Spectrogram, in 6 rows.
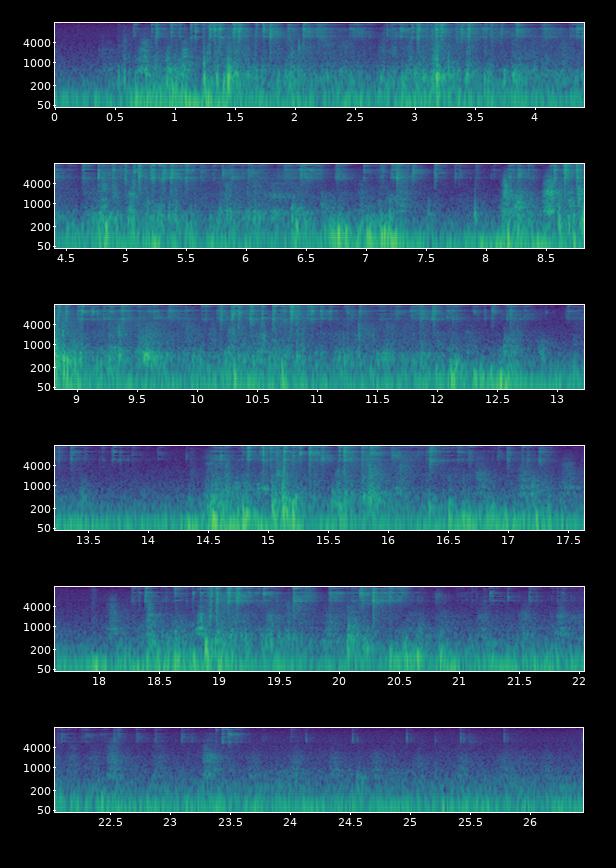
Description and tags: Binaural recording of our dog running laps around a piece of furniture in the house. He pauses occasionally on the couch to my left.Recorded on a Sony minidisc MZ-N707. Microphone is homemade consisting of Panasonic capsules mounted into headphones.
